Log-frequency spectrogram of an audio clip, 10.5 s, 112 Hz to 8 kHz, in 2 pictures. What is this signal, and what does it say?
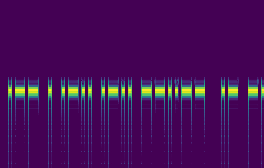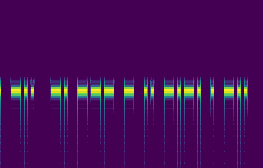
Morse code, heard as a keyed tone, about 18 wpm, 800 Hz. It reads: WELL, AND NOTICED
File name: Morse / psg-18wpm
